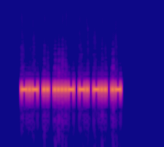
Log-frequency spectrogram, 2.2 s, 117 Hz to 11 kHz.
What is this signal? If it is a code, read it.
Morse code, heard as a keyed tone, about 47 wpm, 700 Hz. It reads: KI4NDA
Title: USA Call Signs - 6 Characters - 3x Character Spacing - 50wpm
